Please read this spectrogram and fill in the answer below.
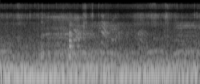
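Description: Domestic hens clucking faintly in the background.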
